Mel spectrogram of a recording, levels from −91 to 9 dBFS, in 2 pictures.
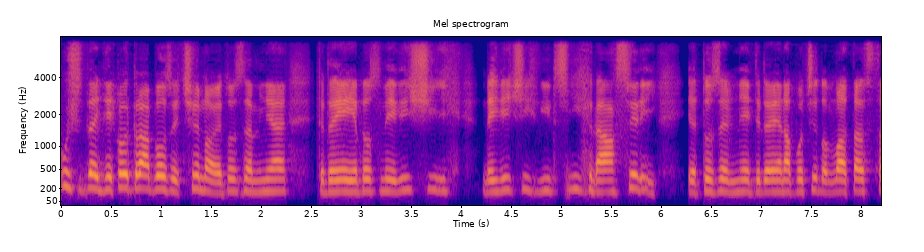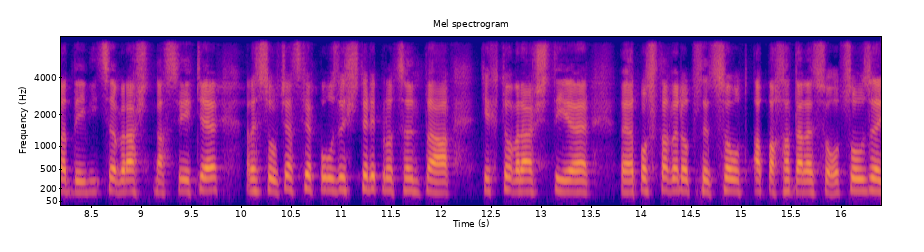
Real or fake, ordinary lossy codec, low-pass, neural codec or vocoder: fake; none; 7.2 kHz; codec, 16 kHz, 1 kbps, FunCodec, trained on LibriTTS, 50 frames a second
